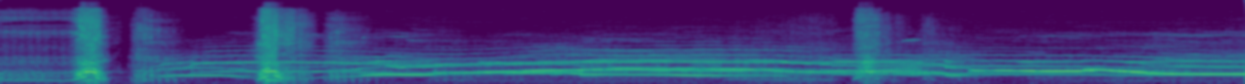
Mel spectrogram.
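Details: Eastern timber wolves howling together, with several long tones overlapping and rising and falling against one another in a sustained chorus. Three sharp broadband bursts come near the start and midway.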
